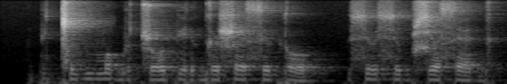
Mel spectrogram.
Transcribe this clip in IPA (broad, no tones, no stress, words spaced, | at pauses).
pʲɨǀʉbmɤ bɨʈ͡ʂopʲɛ ɾʉɡɨʂɘ sɨɡɾo | sʉsʉbɕəsɛɡ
